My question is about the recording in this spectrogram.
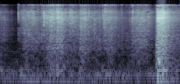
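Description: Plastic rustling and crinkling as a black plastic bag and plastic-wrapped hair-extension packs are handled and rummaged through, ending in a loud crackle.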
